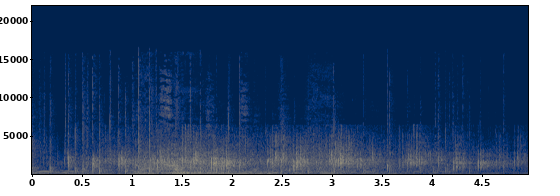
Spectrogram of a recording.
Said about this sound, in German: Die Rede ist vom griechischen Styx, äh, ja, der eigentlich eine Göttin ist. Ja, denn äh, Applaus bitte.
